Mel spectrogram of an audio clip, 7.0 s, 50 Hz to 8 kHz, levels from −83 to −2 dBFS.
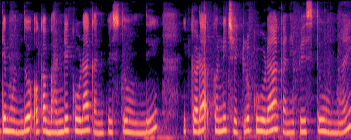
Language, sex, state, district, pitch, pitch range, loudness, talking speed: Telugu, female, Andhra Pradesh, Sri Satya Sai, 240 Hz, 225-255 Hz, -18 LUFS, 100 wpm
